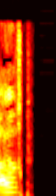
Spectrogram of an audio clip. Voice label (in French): "harpe", French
